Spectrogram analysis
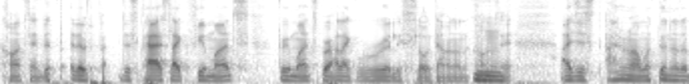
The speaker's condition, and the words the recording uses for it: Stuttering. There's, like, this little lisp sometimes, and I hate it.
